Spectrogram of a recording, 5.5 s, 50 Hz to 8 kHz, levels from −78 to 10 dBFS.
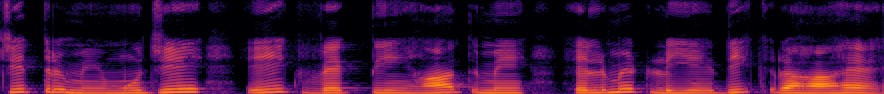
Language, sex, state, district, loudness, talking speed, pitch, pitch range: Hindi, female, Madhya Pradesh, Katni, -19 LUFS, 130 wpm, 200 Hz, 195-240 Hz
